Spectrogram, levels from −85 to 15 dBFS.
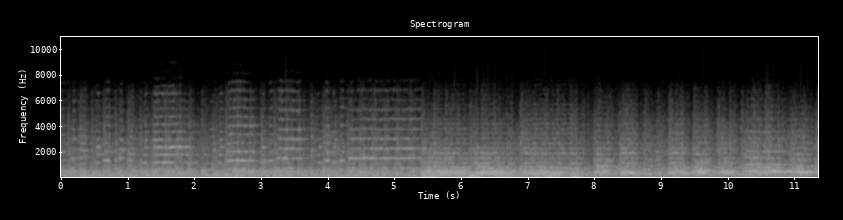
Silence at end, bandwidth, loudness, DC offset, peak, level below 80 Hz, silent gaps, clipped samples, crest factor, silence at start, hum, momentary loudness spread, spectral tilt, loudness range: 0 s; 8 kHz; -23 LUFS; under 0.1%; -10 dBFS; -40 dBFS; none; under 0.1%; 12 dB; 0 s; none; 5 LU; -6.5 dB/octave; 2 LU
